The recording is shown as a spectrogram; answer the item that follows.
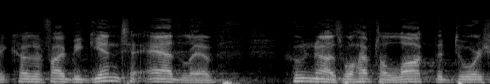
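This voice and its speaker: Some room echo can be heard as a man with an American accent talks at a fairly slow pace with fairly even intonation. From western Pennsylvania, around Pittsburgh. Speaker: retired schoolteacher and education critic. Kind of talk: lecture read from a script. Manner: halting, with fillers and repeats.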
